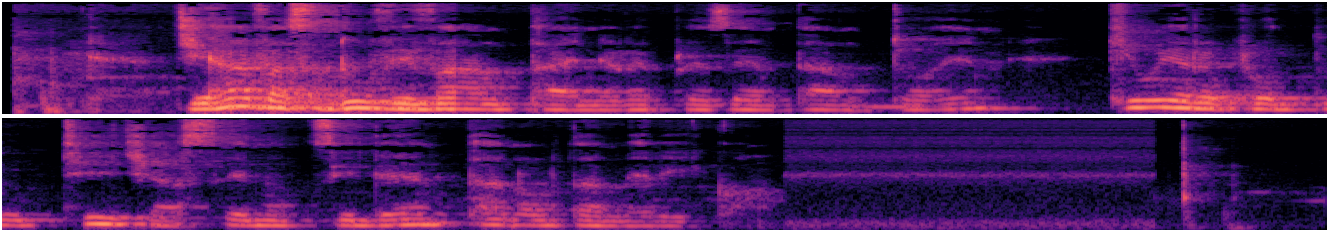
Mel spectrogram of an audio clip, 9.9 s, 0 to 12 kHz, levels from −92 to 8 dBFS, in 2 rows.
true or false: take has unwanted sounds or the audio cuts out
false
